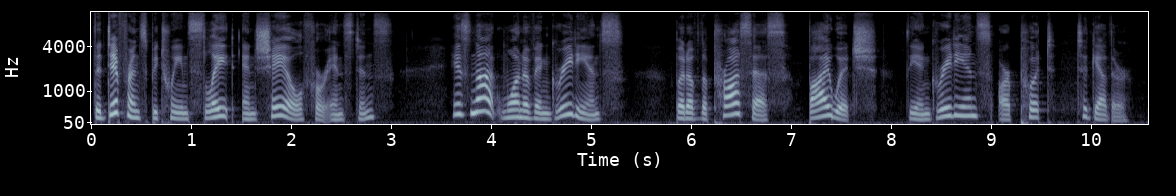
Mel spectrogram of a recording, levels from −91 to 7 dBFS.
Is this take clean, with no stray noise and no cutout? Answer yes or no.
yes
